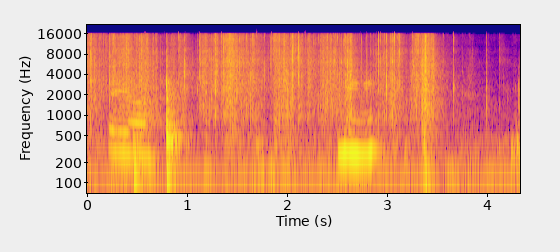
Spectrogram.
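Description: Plastic packaging crinkling and rustling in quick, irregular crackles as items are pulled out of a gift box and unwrapped.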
